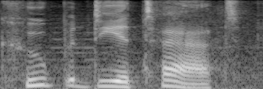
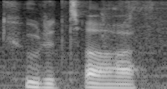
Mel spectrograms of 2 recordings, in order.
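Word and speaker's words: coup d'état: Coup d'etat, but I thought that it was pronounced Coup d'etat. So that took me way longer than it should have to realize that it's actually pronounced Coup d'etat.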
